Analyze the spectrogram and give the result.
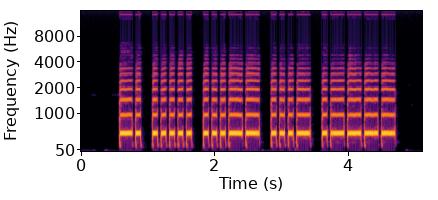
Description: Morse code, heard as a keyed tone, about 19 wpm, 480 Hz. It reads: N53V1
